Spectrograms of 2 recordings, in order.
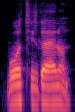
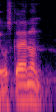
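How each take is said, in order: First: "What" leaned on, falling at the end; "What is going on?" with the weight on "What"; stress on what. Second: Said in the usual way. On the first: Acted. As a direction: land hard on "What", full words. Repeats the question, second more pointed.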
